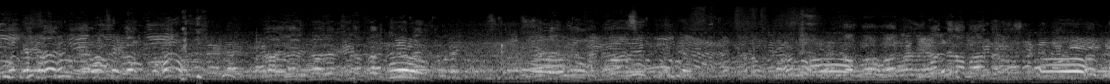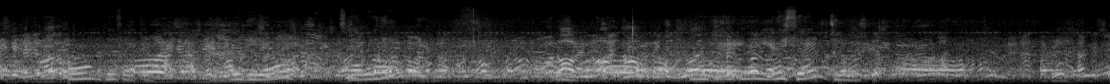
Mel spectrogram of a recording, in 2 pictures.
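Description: Young men shout and call to each other across an outdoor field.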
